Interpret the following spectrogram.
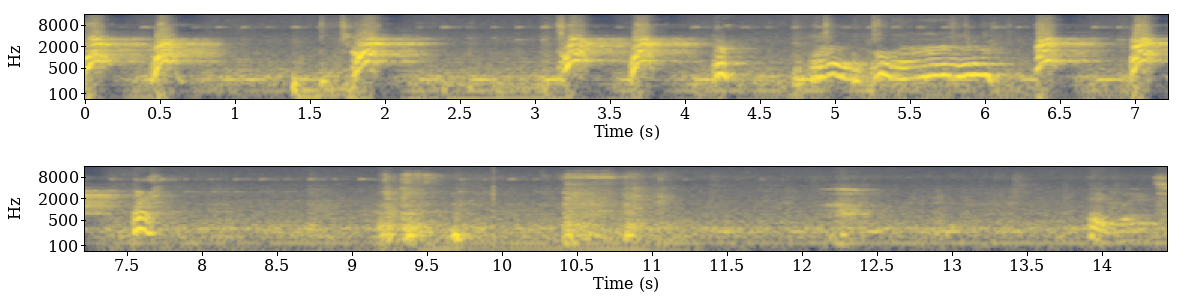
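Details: Yorkshire terrier pup chasing fish barks in rapid high-pitched bursts, several yaps in quick runs with a whiny wavering note midway, tapering to sparse yips near the end.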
